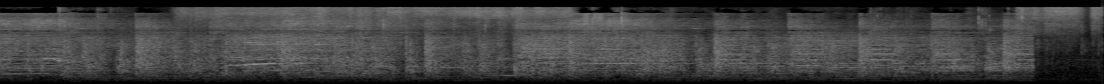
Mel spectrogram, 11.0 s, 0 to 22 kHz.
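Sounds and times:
guitar music: 0.0 - 10.4
aerosol can spraying hiss: 1.8 - 5.9, 10.0 - 11.0.

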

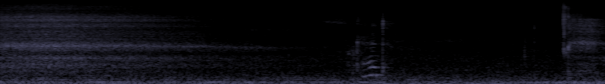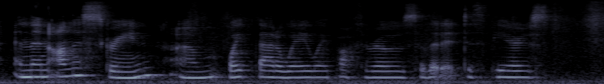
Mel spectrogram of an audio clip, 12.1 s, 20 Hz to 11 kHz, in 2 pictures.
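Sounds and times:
long soft exhale: 0.0 - 3.6, 5.6 - 6.1
faint low hum: 0.0 - 12.0.

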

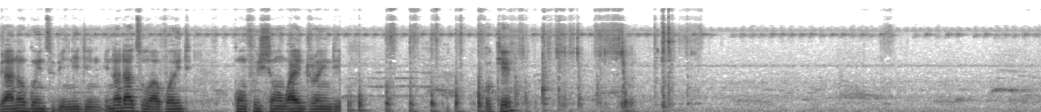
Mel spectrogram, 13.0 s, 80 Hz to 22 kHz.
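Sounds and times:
scratchy rustles on paper: 4.3 - 8.8.

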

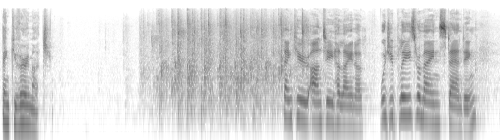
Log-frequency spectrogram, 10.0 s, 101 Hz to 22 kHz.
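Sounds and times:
people applauding: 2.4 - 6.5.

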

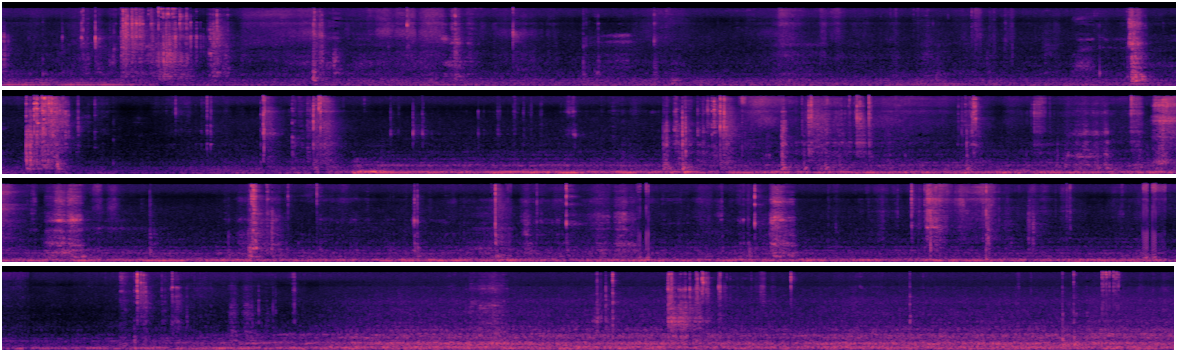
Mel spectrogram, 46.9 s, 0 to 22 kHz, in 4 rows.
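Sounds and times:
steady low hum: 0.0 - 46.9.

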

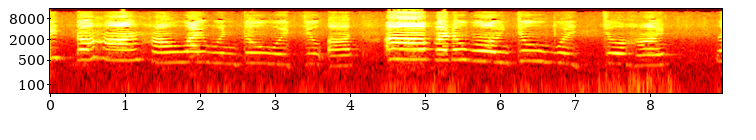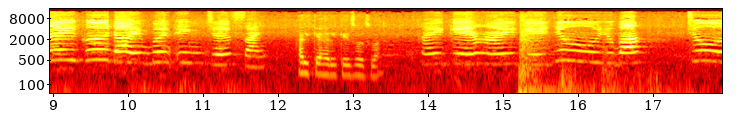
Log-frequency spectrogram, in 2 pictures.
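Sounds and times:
toddler singing: 0.0 - 12.0, 13.8 - 17.9.

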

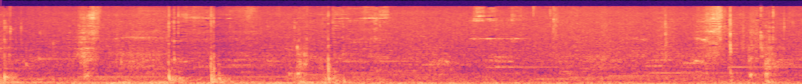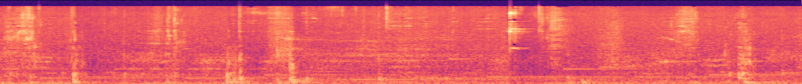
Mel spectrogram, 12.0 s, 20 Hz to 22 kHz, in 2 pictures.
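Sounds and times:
tubes clicking and clinking: 4.9 - 12.0.

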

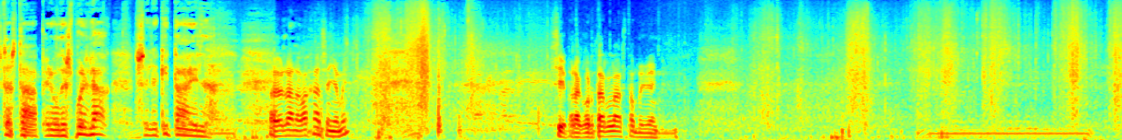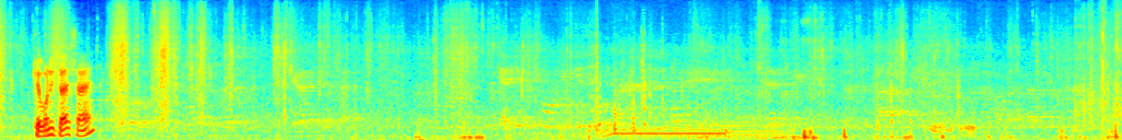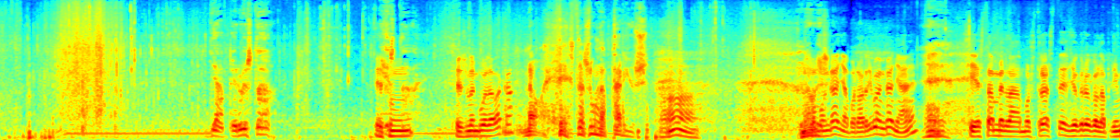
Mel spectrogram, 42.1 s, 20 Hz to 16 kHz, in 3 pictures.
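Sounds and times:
steady low hum: 2.2 - 3.4, 11.0 - 14.2, 21.2 - 24.7, 28.4 - 37.4
footsteps crunching dry leaves: 9.4 - 37.2.

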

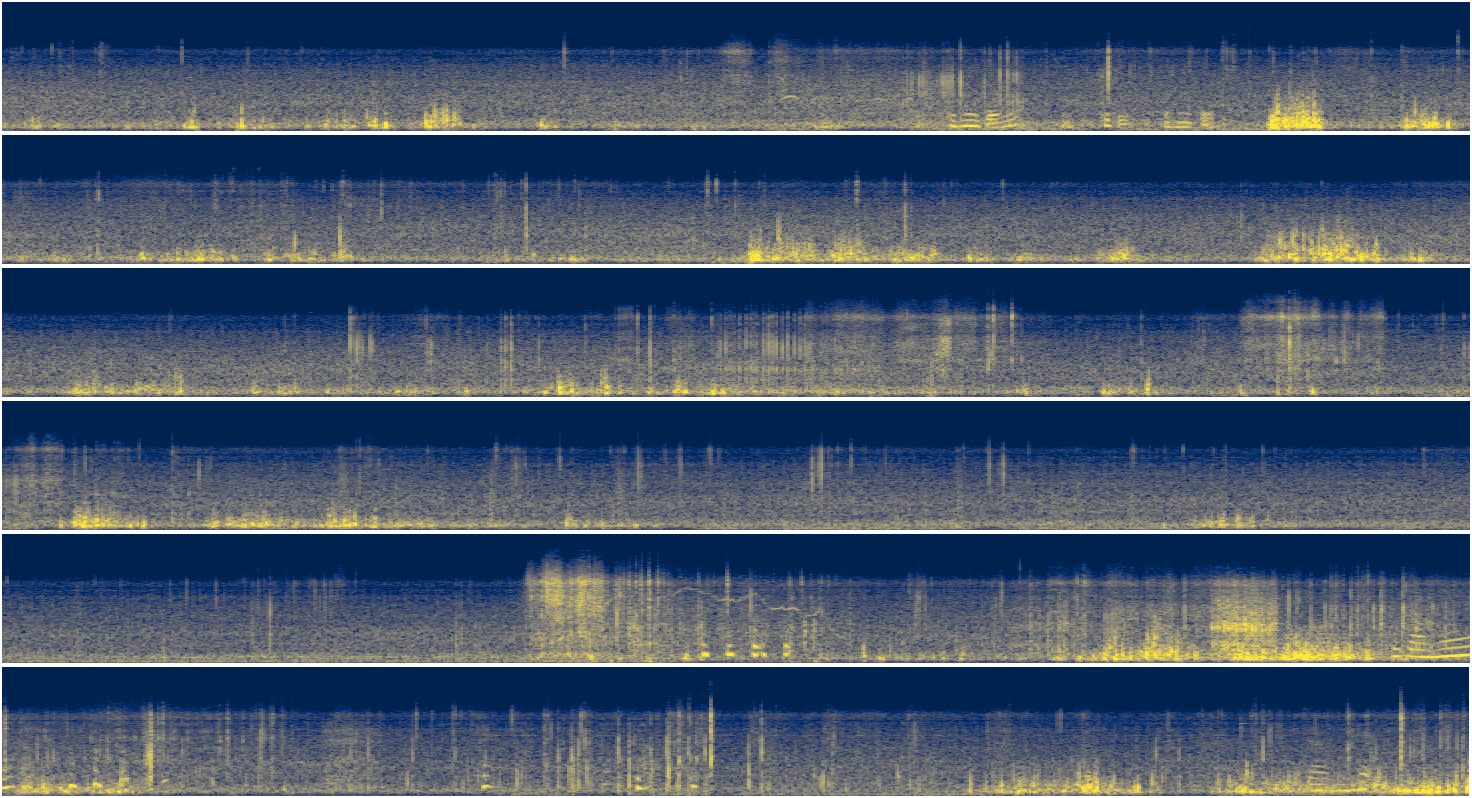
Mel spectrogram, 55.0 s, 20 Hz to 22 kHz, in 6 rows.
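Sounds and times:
steady outdoor hiss: 0.0 - 55.0
wind buffeting microphone: 0.0 - 55.0
brief rustles: 37.8 - 51.7.

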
